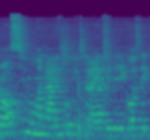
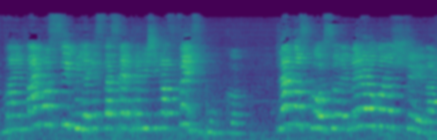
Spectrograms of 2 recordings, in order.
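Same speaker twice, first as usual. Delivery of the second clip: loud, higher exasperated complaint; 7 semitones higher, 8 dB louder than usual. Acted. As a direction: rant at the unfaithful husband. Suspicious wife complaining. (lamentela esasperata)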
